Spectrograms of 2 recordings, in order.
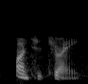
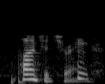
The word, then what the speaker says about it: Pontchartrain: Oh, crossing Lake Pontchartrain. – Pontchartrain.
